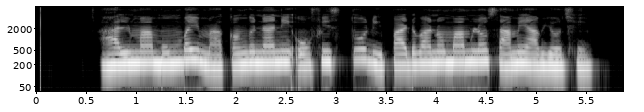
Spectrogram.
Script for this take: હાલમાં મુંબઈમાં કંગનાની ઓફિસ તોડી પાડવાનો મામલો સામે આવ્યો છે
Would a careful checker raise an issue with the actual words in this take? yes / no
no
